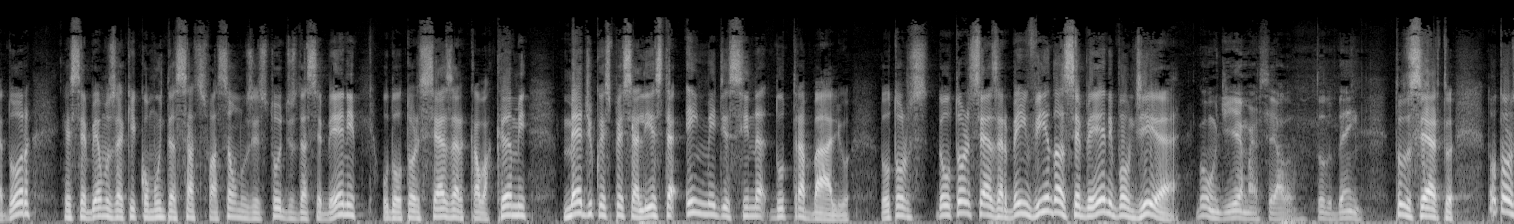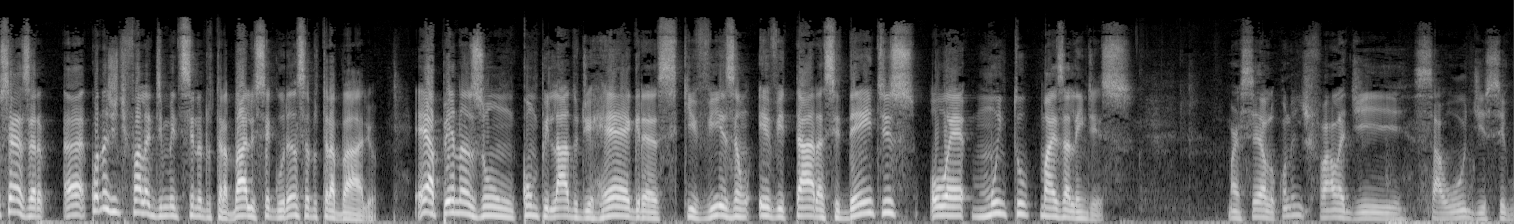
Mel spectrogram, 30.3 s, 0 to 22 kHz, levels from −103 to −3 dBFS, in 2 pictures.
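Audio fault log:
No faults heard in this clip.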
